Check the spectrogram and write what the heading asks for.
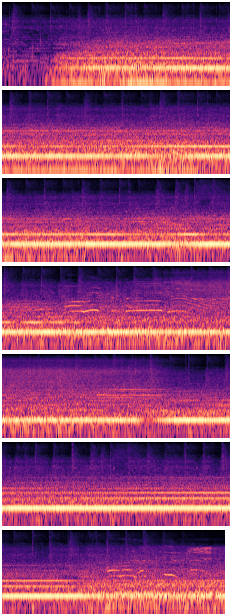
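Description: Propeller aircraft engine running steadily, heard from inside the cabin of a skydiving jump plane during the climb, a loud even drone that sets in about a second in. Voices come through faintly over it in the middle.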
